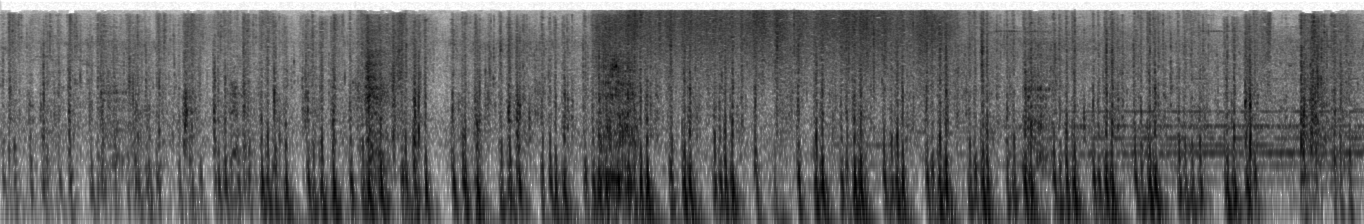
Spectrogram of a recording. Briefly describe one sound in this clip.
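A horse's hooves thud rapidly at a gallop.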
